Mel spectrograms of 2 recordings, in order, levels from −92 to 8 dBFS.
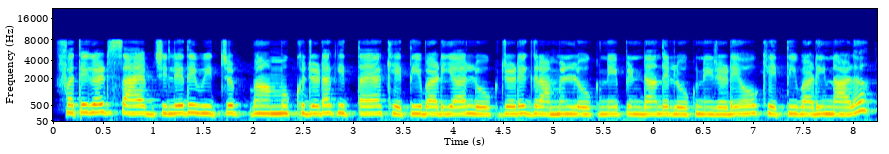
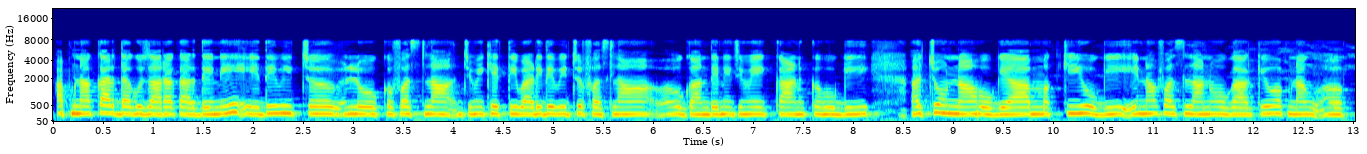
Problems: none marked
